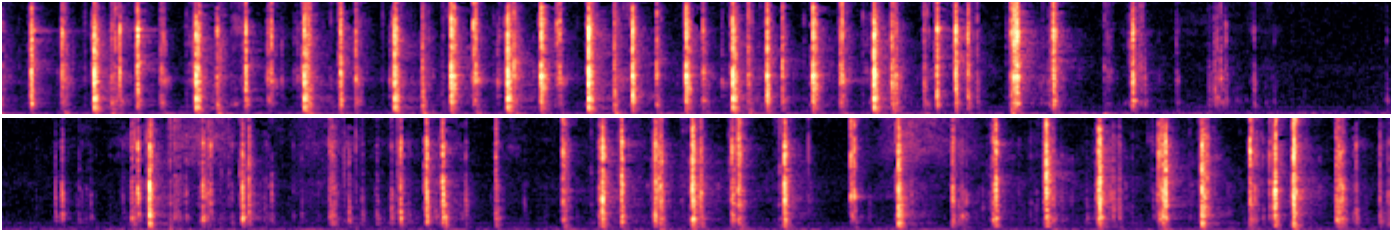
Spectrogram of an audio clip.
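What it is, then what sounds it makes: Plastic mechanical keyboard. Fingertips of both hands type on a full-size white plastic mechanical keyboard with white keycaps resting on a wooden desk. Rapid, sharp, bright key clicks come in bursts, pause briefly near the middle, then resume over a faint steady low hum.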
